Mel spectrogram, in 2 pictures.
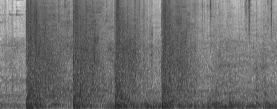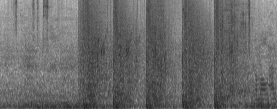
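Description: Gunfire in the video game Alone in the Dark, about a dozen loud booming shots, some spaced apart and some in quick bursts, over a rumbling game soundscape.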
